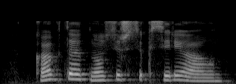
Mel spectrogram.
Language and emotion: Russian, neutral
